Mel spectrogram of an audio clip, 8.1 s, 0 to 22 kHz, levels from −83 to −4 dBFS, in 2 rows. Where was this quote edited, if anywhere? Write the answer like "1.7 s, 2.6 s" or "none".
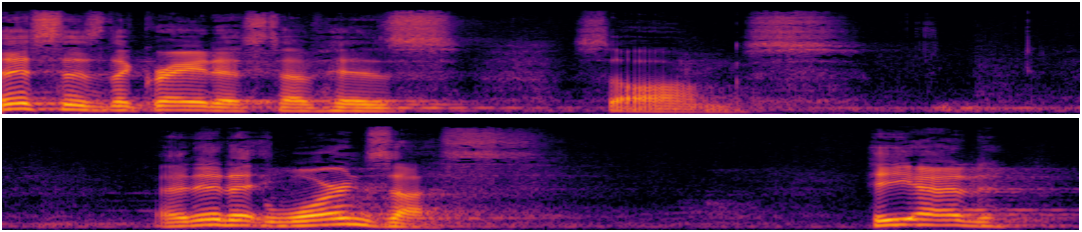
5.0 s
